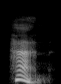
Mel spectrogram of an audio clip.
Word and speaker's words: hän: Han and is is on.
